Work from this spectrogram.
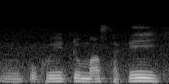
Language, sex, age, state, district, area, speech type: Assamese, male, 18-30, Assam, Tinsukia, urban, spontaneous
